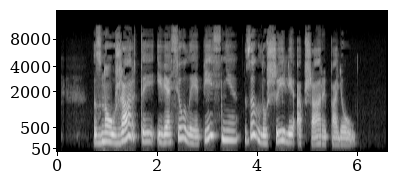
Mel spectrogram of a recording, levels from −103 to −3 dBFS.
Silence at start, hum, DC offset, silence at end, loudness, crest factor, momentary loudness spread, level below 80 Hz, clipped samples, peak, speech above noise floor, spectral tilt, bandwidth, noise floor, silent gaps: 0.75 s; none; under 0.1%; 0.65 s; -28 LUFS; 20 dB; 9 LU; -80 dBFS; under 0.1%; -10 dBFS; 51 dB; -3.5 dB/octave; 11.5 kHz; -79 dBFS; none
